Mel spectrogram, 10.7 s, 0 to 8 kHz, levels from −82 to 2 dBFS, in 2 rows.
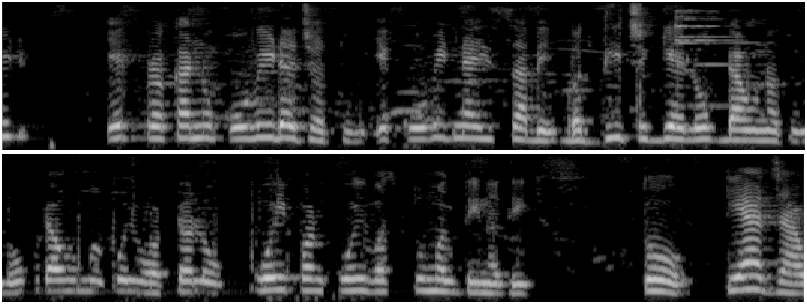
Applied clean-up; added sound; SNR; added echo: classical method spectral subtraction.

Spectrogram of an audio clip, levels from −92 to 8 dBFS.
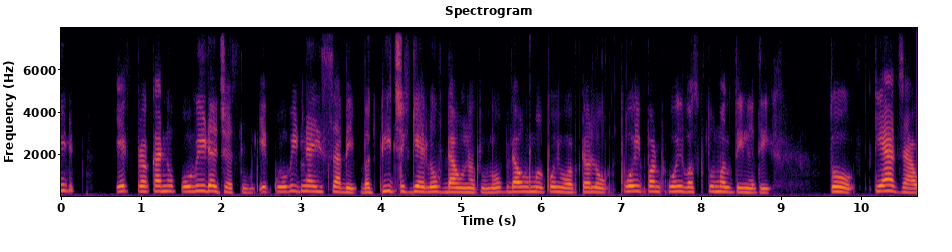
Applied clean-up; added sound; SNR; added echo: neural diffusion model UNIVERSE++.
